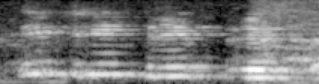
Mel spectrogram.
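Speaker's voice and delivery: high beeping noises, imitated; bomb timer beeps. Shown as a demonstration. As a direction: make the beep beep of a timer. Shows the card being scanned.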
